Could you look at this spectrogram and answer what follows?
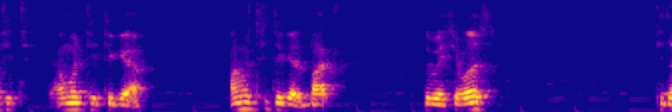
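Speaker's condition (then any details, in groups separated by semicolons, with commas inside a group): Cerebral palsy; very rigid body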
